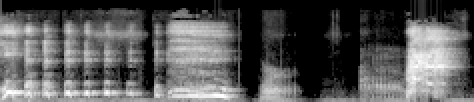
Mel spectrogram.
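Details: Teacup Shih Tzu at play, attacking a blanket: a quick run of about six short, high yaps, then a drawn-out whiny growling note, a brief rough burst after a pause, and a final harsh outburst over a steady low hum.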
